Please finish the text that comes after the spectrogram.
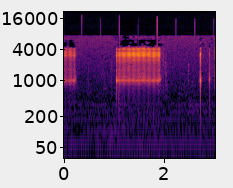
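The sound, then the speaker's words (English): A telephone bell rings loudly in a bright, buzzing trill as newsmen call their papers with a plane-crash story: the tail of one ring, a pause, then a full ring lasting about a second, followed by a few faint clicks. No one speaks. “Firefighters quickly blocked the area, but the newsmen got through, got the story, and called their papers.”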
